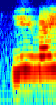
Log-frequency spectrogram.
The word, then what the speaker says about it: yume: is the yume sweater i looked up how to say this you may it's a japanese word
